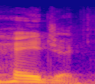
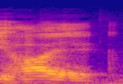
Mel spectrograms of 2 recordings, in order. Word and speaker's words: Hayek: move over okay it's it should be Hayek but it doesn't matter Hayek okay yes like as in Salma Hayek yes okay okay no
